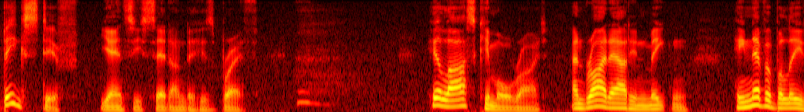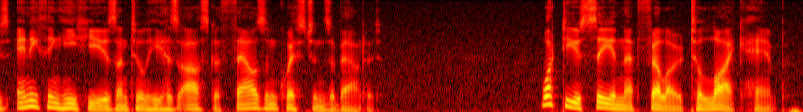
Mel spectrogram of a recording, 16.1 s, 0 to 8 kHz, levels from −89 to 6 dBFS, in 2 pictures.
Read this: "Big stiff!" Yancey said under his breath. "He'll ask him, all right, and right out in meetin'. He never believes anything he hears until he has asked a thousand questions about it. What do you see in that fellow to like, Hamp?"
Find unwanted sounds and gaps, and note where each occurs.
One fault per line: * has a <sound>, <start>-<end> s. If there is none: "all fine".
* has a sigh, 2.9-3.9 s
